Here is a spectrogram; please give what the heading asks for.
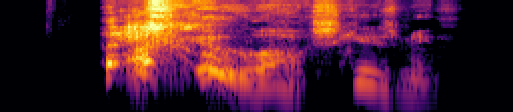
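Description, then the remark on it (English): A loud sneeze bursts out with a sharp breathy onset and a drawn-out voiced tail, followed by a brief, softer vocal sound before silence. “I'm sneezing from reading about entheogens.”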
